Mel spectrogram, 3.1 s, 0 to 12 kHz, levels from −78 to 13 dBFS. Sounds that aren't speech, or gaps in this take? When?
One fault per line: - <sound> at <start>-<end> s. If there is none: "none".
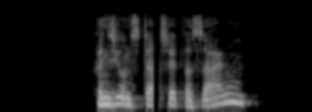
- dropout at 1.5-1.6 s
